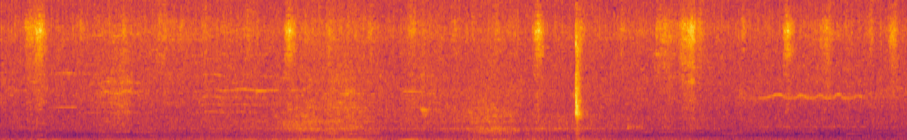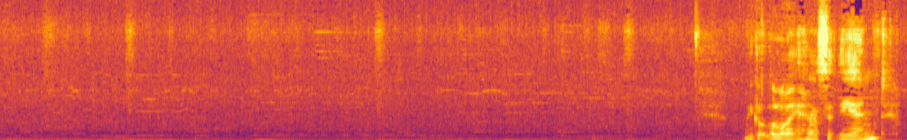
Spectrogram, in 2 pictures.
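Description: A paintbrush softly brushes paint onto a board.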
